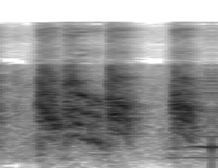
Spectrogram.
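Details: Playtime with six-week-old puppies and Bea, the adult dog who plays with them each evening; three sharp, high yips in quick succession, the first two running together, then a brief pause before the third.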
